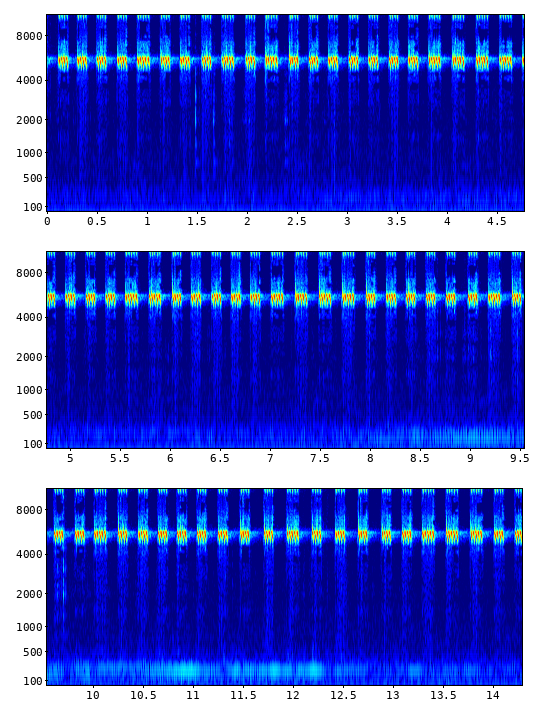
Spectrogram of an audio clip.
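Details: A pair of crickets chirps nonstop, bright high-pitched pulses tumbling rapidly and evenly, joined midway by a faint low hum in the background.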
